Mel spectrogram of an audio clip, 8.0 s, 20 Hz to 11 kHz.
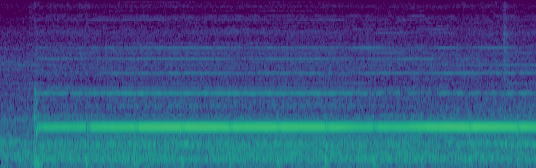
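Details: Bulkman3d QueenBee CNC stepper motor: steady high hum with a faint rhythmic click repeating about every 0.7 s; persists with DM542 and stock drivers, swapped and new motors, grounding checked; owner suspects Mach3 config or faulty controller, cause unknown.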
